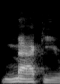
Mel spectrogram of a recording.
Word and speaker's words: Mackie: And now, if I say this last name wrong, I'm sure it's just Mackie, right? That's how you say it? Yeah, you got it.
